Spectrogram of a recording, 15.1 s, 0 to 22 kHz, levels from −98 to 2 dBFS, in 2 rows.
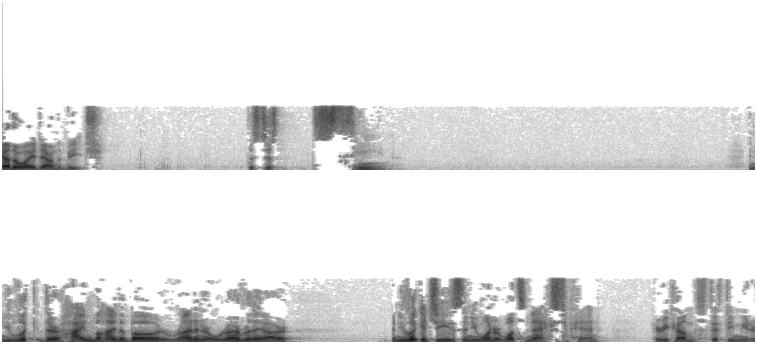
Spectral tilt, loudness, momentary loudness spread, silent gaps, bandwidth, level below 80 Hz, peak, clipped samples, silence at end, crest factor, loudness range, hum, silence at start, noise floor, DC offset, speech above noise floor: -4.5 dB/octave; -20 LUFS; 17 LU; none; 8.8 kHz; -64 dBFS; 0 dBFS; under 0.1%; 0 s; 20 dB; 11 LU; none; 0 s; -66 dBFS; under 0.1%; 47 dB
